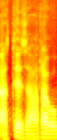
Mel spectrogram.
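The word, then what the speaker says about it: Atessa: 뭐 이태리에서는 아테자라고 발음도 하고, 하여튼 그런 도시 이름을 따서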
